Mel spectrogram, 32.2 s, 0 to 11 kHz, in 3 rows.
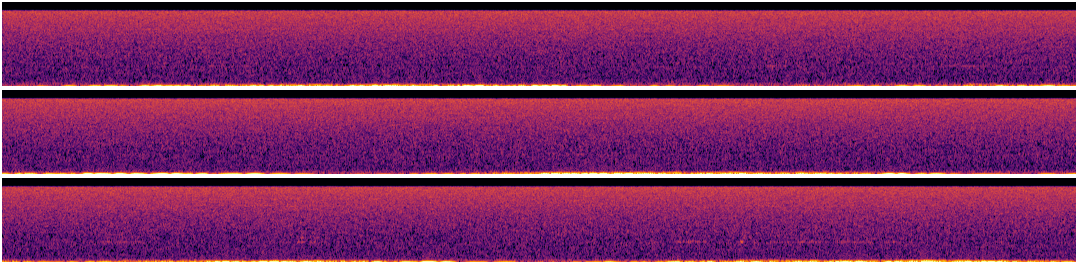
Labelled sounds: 28.2	28.5	vessel noise, 0.80 to 0.86 kHz

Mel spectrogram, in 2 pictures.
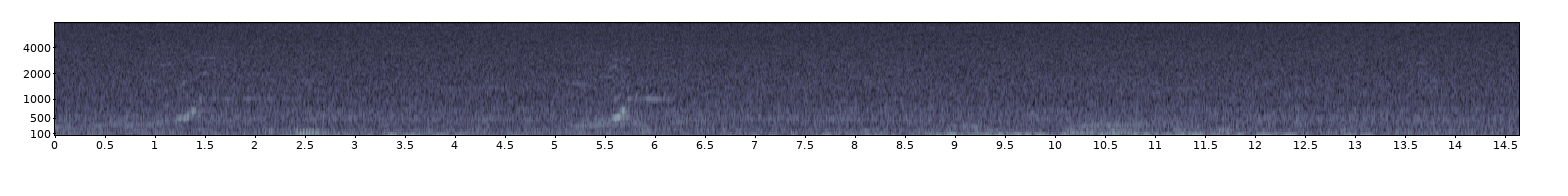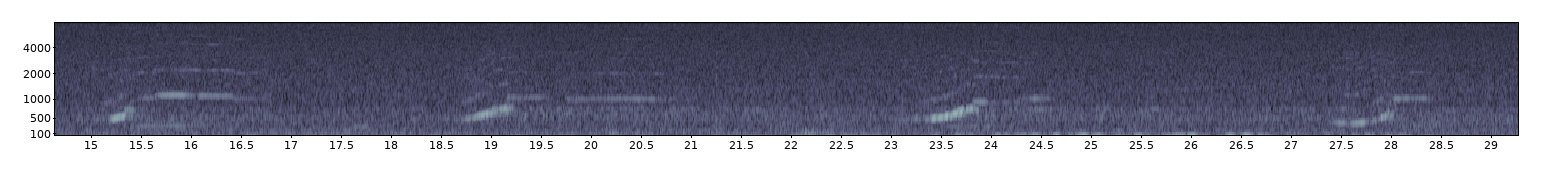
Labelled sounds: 5.7	6.1	humpback whale, 0.96 to 1.1 kHz
15.5	16.7	humpback whale, 0.96 to 4.5 kHz
18.7	20.3	humpback whale, 0.90 to 1.2 kHz
21.3	21.5	humpback whale, 5.0 to 5.2 kHz
23.3	24.3	humpback whale, 0.80 to 2.8 kHz
25.3	25.6	humpback whale, 0.96 to 1.2 kHz
28.0	28.4	humpback whale, 0.86 to 1.1 kHz

